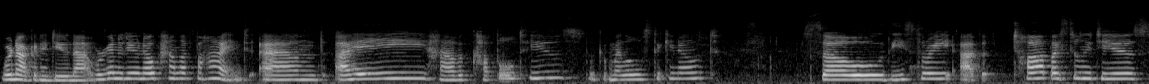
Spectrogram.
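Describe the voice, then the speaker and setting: With ordinary pitch variation, a woman speaks at a fairly slow pace and a fairly high pitch. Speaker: beauty vlogger. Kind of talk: casual vlog talk. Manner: halting, tripping over words.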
